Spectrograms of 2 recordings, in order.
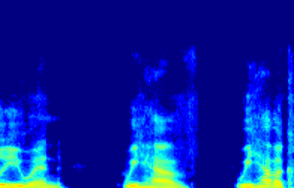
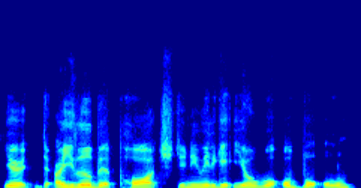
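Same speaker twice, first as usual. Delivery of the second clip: lightly put-on British accent, a bit higher; mock British accent; 3 semitones higher, faster than usual. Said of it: "You're British".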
